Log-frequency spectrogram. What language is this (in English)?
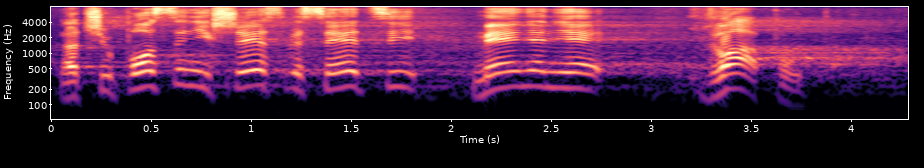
Serbian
